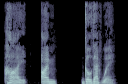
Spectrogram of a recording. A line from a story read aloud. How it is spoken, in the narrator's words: the female said urgently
